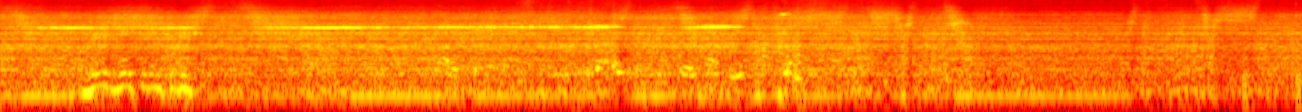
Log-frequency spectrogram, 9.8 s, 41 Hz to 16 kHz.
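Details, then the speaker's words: Chapman S6 valve tuner on first check, medium wave, high voltage raised to 200 V drawing 26 mA: faint station buried under heavy hiss and crackle over low hum; receiving but poorly, nearby electronics may interfere. "it's clearly receiving something but it's pretty poor so"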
